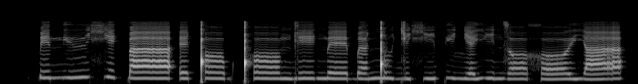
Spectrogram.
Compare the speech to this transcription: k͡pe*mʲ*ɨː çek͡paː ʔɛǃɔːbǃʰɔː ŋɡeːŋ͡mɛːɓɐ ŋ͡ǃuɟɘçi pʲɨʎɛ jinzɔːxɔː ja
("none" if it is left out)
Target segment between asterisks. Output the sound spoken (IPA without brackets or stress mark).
mʲ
